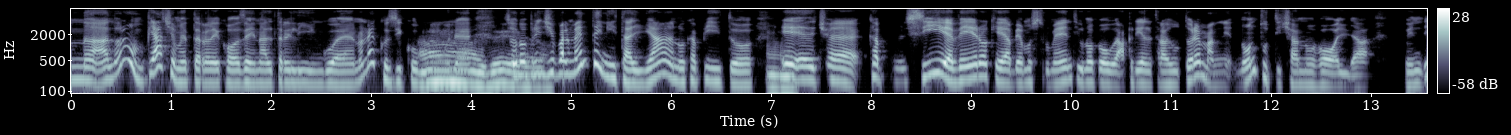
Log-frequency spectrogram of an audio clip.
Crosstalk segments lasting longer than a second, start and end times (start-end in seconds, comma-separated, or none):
3.4-4.8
